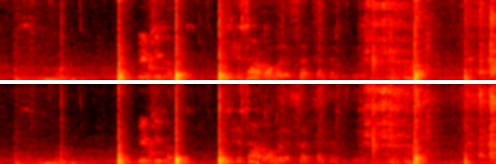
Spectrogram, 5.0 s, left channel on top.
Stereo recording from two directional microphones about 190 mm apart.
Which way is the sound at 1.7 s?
40° right (ahead or behind).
